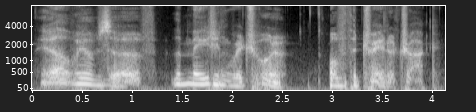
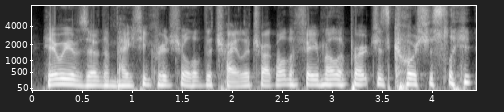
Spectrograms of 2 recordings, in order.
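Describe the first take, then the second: First: A hushed, lightly voiced Attenborough; softly narrate, fading at the end; nature documentary narrator. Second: Nature documentary. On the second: Acted. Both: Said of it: "an impression very well of ... Sir David Attenborough".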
